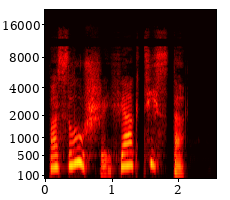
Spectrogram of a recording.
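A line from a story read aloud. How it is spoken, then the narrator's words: Slow. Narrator (Russian): медленно начал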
